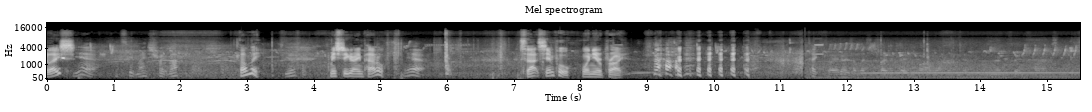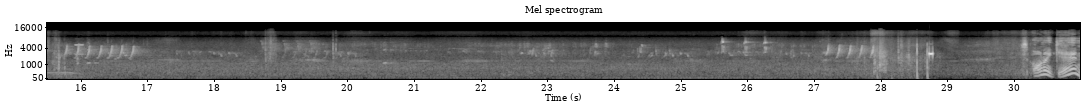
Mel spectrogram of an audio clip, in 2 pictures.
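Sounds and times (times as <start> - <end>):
birds trilling and chirping: 0.0 - 31.0
steady low hum: 7.9 - 16.4.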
